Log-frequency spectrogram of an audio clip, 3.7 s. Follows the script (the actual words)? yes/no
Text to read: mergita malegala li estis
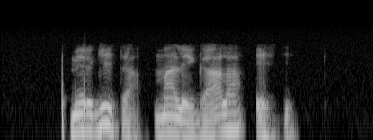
no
